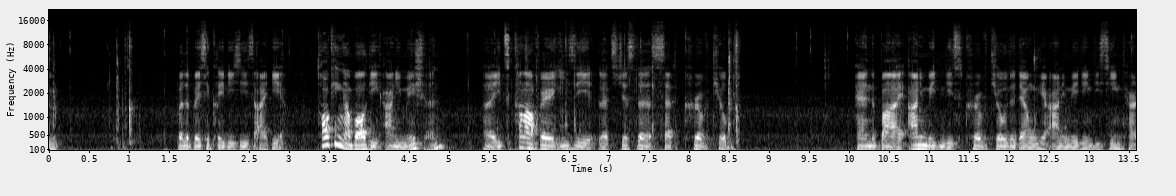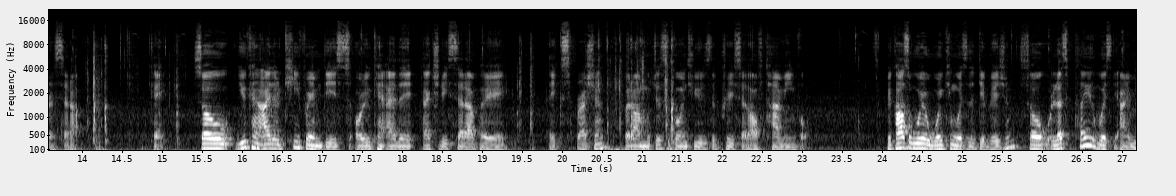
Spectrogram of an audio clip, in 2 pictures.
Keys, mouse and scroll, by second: 0.1-1.4 drag, 1.4-5.2 middle drag, 5.2-5.8 drag, 5.8 ctrl+a, 10.0-14.9 drag, 14.9 ctrl+a, 17.5-19.0 drag, 19.4 ctrl+a, 23.0-27.1 drag.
